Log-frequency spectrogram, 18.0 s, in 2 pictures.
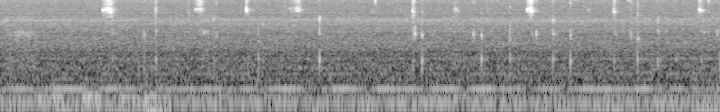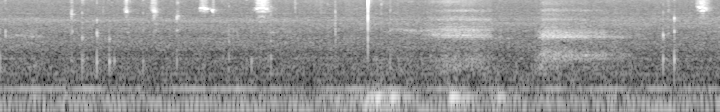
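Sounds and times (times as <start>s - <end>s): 
steady low hum: 0.0s - 17.9s
person whispering: 1.3s - 4.1s, 5.1s - 12.6s, 17.3s - 17.9s.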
